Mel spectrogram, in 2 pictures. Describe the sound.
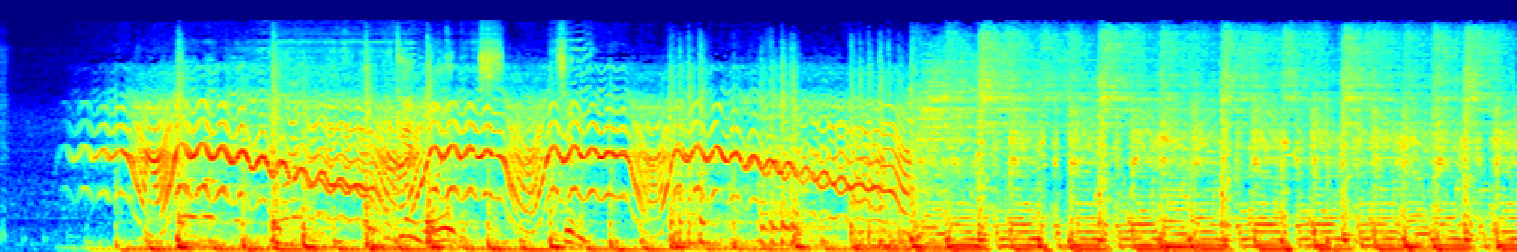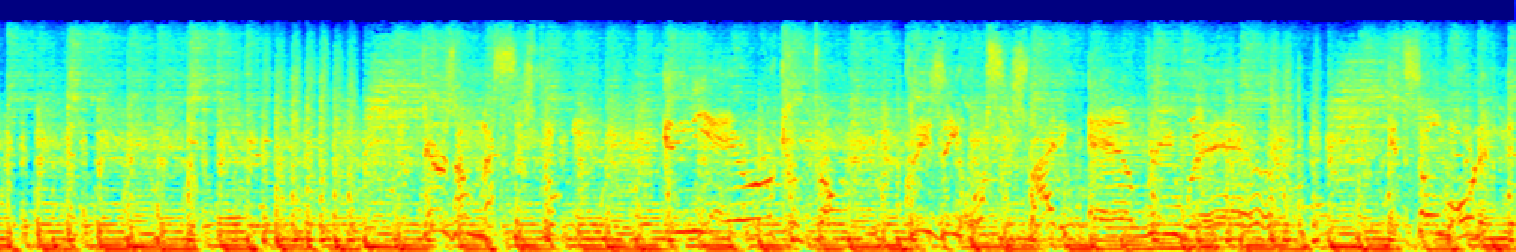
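A rock song opens with a run of wavering, whinny-like squeals, a horse-neigh sound effect, before a loud, driving full band crashes in with heavy guitar and drums, a singing voice joining in.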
